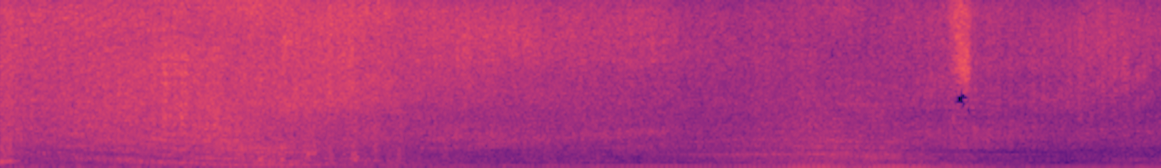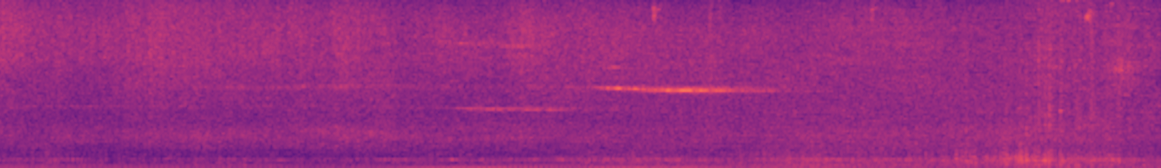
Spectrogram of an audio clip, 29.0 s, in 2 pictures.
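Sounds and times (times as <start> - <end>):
low engine hum: 0.0 - 22.1
train wheel and rail noise: 0.0 - 29.0
brief hiss: 11.8 - 12.4.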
